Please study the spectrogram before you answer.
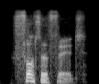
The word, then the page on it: photofit: British English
